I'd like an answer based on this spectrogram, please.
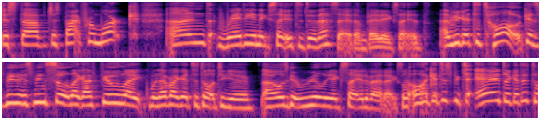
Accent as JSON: {"language": "English", "region": "Scotland", "country": "United Kingdom", "accent": "Scottish", "said": "I'm Scottish."}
